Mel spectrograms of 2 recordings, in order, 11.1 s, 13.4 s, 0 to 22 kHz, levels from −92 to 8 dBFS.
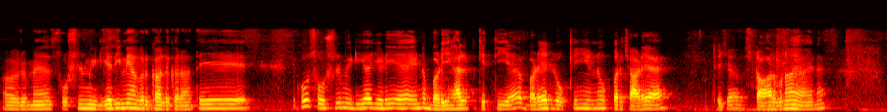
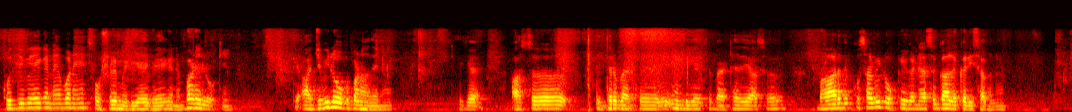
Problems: none marked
